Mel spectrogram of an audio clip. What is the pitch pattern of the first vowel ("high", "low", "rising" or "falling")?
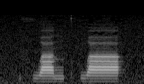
high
